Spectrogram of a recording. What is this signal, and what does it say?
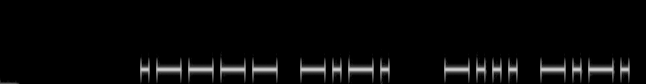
Morse code, heard as a keyed tone, about 15 wpm, 700 Hz. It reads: 1C BC
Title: Field Day Exchanges Encore - 15wpm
